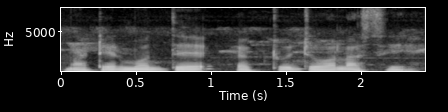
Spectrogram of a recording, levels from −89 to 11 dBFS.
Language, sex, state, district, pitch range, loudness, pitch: Bengali, female, Assam, Hailakandi, 145-155 Hz, -15 LUFS, 150 Hz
